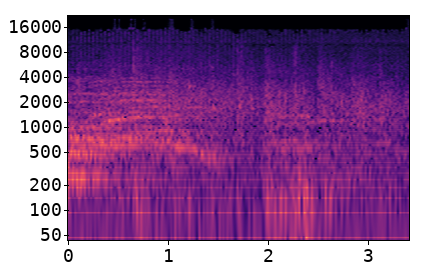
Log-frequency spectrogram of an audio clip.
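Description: A room applauds the 2012 prom committee at a school event, a dense wash of clapping and some cheering that starts loud and fades slightly over a few seconds, with no talking.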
